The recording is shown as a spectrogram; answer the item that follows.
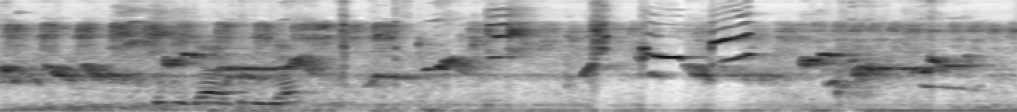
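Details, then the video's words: Caged White-rumped shama in full fighter song, a dense mix of buzzy, rasping phrases and slurred whistles with sharp upward-sweeping notes, loud and continuous throughout. "Murai Batu Full fighter materi mewah"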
